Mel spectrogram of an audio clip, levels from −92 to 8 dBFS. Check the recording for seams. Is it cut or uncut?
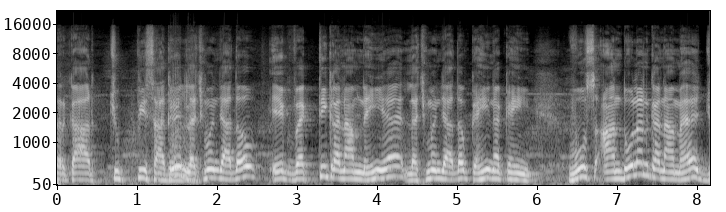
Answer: cut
